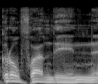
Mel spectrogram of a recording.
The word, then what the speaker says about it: crowdfunding: Lo que ahora se llama crowdfunding, Alberto, no sé si lo pronuncio bien. – Sí, perfectamente.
